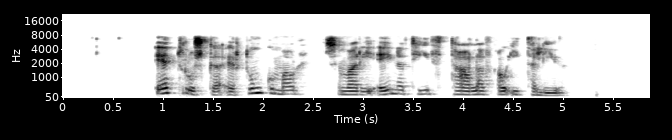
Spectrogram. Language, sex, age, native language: Icelandic, female, 50-59, Icelandic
